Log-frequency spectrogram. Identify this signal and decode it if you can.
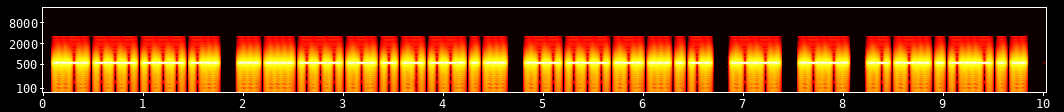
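Morse code, heard as a keyed tone, about 36 wpm, 550 Hz. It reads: FOOD SHORTAGES WORSEN <AR> <AR> ALEXEI
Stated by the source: News headlines sent in Morse at speed 35.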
